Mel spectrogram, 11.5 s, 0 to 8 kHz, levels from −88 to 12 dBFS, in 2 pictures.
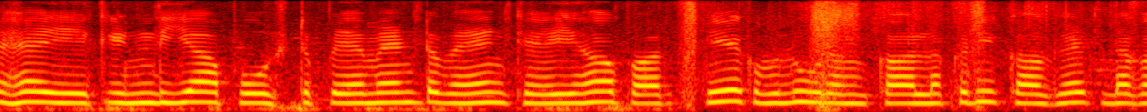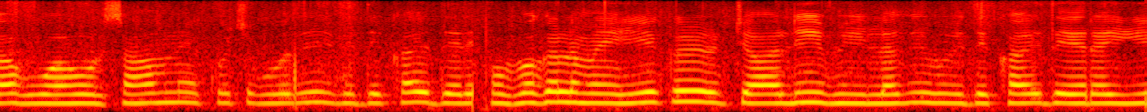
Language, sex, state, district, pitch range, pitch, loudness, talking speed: Hindi, male, Bihar, Darbhanga, 245-265 Hz, 250 Hz, -20 LUFS, 190 wpm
